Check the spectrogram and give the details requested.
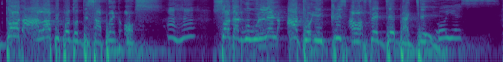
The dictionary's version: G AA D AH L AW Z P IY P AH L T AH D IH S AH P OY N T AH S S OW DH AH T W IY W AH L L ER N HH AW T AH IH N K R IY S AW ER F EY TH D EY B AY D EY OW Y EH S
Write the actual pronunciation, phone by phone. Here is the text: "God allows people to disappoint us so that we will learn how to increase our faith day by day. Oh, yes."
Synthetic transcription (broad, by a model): G AA D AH L AW P IY P AH L T AH D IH S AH P OY N T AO S S OW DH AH T W IY W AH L L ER N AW T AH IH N K R IY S AW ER F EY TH D EY B AY D EY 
